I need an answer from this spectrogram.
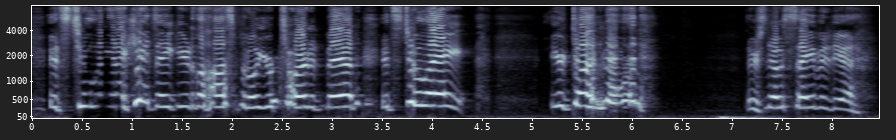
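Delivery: shrill, very high, very loud grieving mourning wail. Mocking another speaker's repeated insults, imitating Tom mourning a dead man. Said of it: "It sounds like Tom is mourning like a".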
